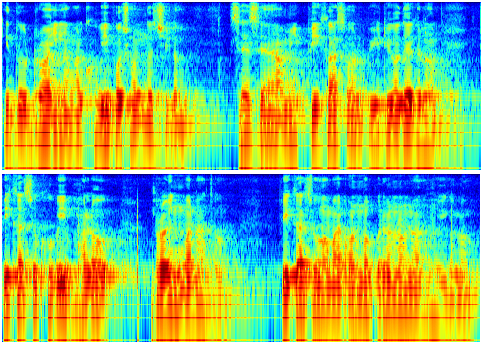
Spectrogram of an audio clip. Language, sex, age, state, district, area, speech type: Bengali, male, 18-30, West Bengal, Purulia, urban, spontaneous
